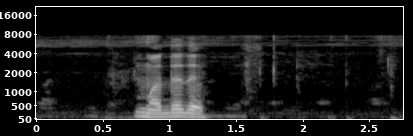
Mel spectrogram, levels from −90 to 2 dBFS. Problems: background sounds at intervals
